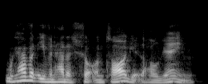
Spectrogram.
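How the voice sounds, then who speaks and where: Fast-talking husky man, dull lo-fi mic. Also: mid-range voice, lively intonation, dark tone, no echo. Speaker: guest co-commentator on fan stream. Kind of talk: casual football chat. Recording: dull, dry lo-fi microphone.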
